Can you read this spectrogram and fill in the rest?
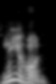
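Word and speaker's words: Nihon: it Japan yeah right but they say Japan in Japanese it's nion yeah why they just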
